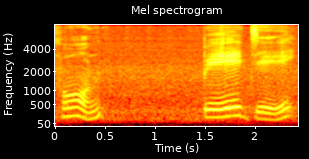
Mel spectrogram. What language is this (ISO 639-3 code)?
snd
